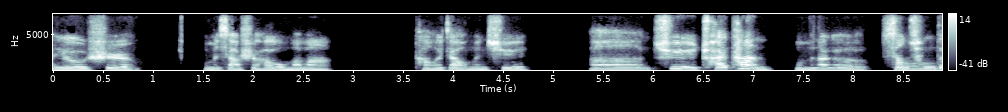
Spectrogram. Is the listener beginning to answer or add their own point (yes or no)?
no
